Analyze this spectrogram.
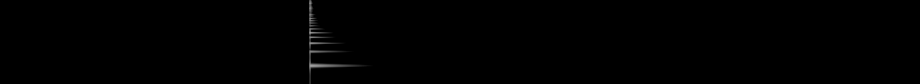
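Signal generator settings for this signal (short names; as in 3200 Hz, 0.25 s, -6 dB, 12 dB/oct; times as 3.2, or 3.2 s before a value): plucked string A5, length 0.65 s, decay 0.77 s, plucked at 0.45, medium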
